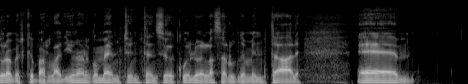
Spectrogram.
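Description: Nothing technical goes wrong anywhere in this bit of speech, so there's no fault to point to.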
